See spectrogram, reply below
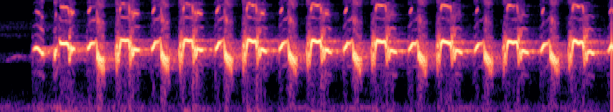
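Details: Yellow-vented bulbul (trucuk) in rapid ropel-style song, used to provoke rival birds: a fast, steady string of bright two-part whistled notes, about three per second, without pause and with a clean, quiet background.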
